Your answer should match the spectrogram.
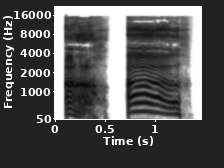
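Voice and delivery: high, fainting cries of maidens; theatrical faint; swooning. A narrator's reading. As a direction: gasp out high swooning ahs. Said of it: "dlały dziewice".

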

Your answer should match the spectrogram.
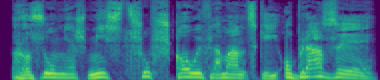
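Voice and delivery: loud, high, emphatic clarification; exasperated explaining. Acted. Jola explains Flemish masters' paintings, exasperated and emphatic. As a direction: spell it out loudly for someone slow.

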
